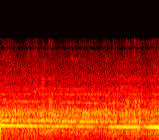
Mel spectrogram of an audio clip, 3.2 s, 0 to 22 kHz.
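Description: A Keikyu train pulling into platform 1, doors opening on the right: a steady, loud rolling rumble with a constant mid-pitched electric whine running through it, unbroken for the whole few seconds, with no voices.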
